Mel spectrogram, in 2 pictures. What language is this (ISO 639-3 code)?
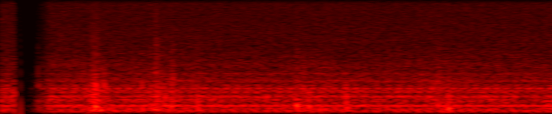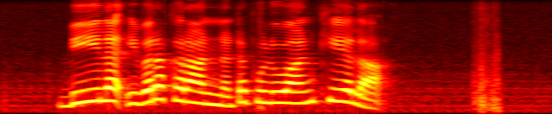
sin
